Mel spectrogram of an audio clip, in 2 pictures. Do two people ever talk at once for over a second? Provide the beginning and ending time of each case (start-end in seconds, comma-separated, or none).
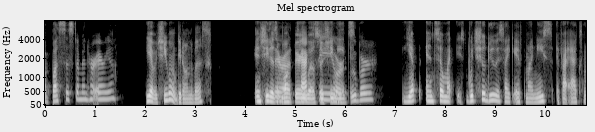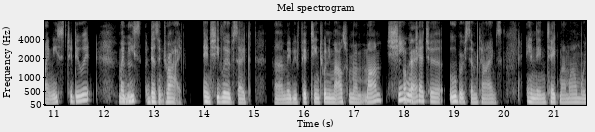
4.4-6.2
